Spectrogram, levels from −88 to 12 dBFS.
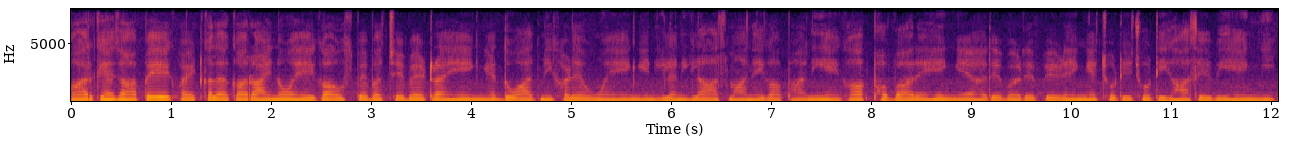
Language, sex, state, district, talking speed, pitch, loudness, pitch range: Hindi, female, Bihar, Sitamarhi, 175 wpm, 220 Hz, -17 LUFS, 215-225 Hz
